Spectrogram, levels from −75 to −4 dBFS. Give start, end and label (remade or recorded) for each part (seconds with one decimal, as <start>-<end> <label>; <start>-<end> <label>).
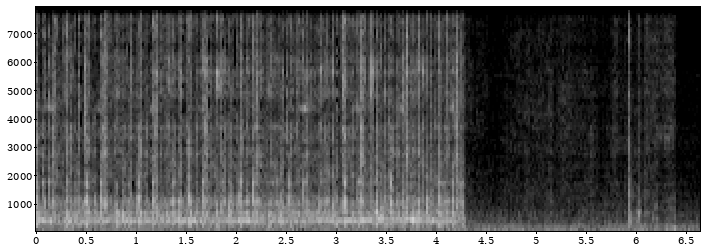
0.0-0.7 recorded; 0.7-2.5 remade; 2.5-2.9 recorded; 2.9-4.3 remade; 4.3-5.3 recorded; 5.3-6.6 remade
